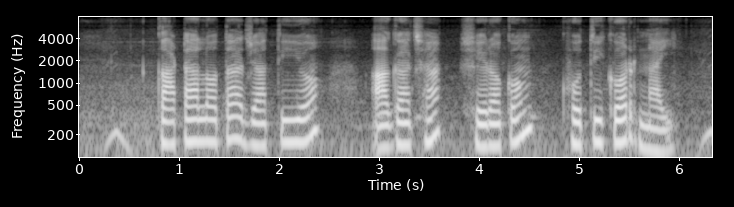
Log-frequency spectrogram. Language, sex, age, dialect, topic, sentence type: Bengali, male, 18-24, Rajbangshi, agriculture, statement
